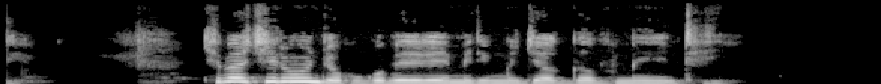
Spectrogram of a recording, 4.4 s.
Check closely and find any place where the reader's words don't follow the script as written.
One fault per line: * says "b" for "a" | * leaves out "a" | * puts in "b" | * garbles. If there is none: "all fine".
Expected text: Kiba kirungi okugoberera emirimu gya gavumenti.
all fine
